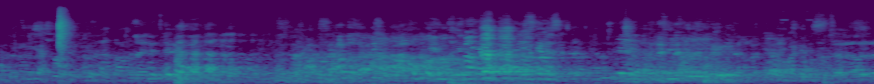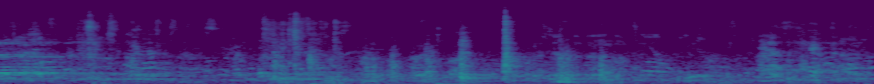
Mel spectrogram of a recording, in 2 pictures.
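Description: Drums play a beat.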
